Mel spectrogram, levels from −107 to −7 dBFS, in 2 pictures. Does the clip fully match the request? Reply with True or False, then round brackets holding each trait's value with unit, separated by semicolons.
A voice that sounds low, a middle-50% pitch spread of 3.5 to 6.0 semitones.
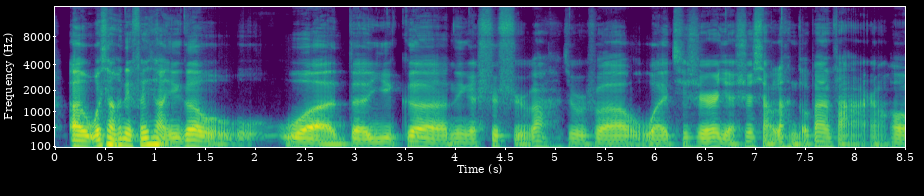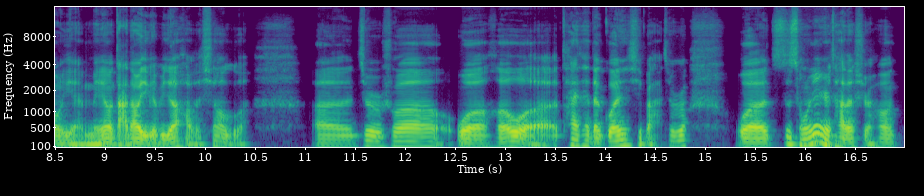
True (90 Hz; 4.2 semitones)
